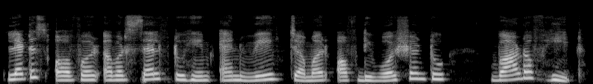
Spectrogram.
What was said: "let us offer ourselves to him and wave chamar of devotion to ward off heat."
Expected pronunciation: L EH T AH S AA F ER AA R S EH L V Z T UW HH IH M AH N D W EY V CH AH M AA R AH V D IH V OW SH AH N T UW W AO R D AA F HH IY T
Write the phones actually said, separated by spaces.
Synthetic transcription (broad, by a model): L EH T AH S AA F ER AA R S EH L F T UW HH IH M AH N D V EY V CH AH M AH R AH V D IH V OW SH AH N T UW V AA R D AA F HH IY T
